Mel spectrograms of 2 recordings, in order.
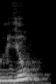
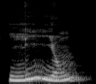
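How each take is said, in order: First: The word is said as one syllable. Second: The word is split into two syllables. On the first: "ou en une seule syllabe" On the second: "deux voyelles successives peuvent être prononcées en deux syllabes"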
